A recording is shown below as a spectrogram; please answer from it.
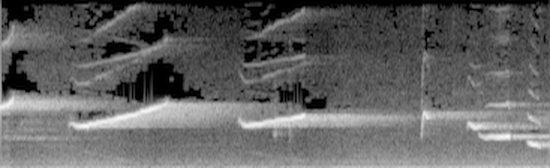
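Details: White-rumped shama song used to provoke pet birds: long, pure, high whistles that slowly rise, separated by short pauses, closing with a few quick falling slurs.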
